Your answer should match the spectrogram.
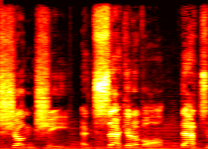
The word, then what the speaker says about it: Shang-Chi: First of all, it's pronounced Shang-Chi.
